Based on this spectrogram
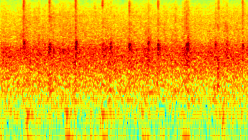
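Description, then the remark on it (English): Sustained applause from the players of a young orchestra after a Ravel work at the Proms: dense, steady clapping forms a continuous crackling wash with no pauses. No voices can be heard over it. “Big smiles, lots of applause from the players.”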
